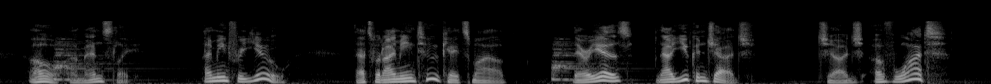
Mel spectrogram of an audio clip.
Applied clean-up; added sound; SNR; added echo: none; Gong; 17 dB; none.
